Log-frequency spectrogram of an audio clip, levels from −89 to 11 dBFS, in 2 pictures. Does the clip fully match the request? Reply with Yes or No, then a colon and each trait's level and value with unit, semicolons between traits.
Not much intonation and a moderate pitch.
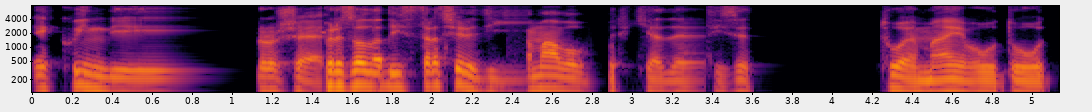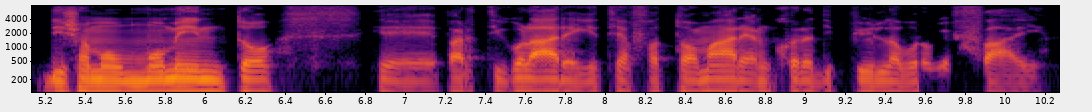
No: narrow, 2.1 semitones; low, 100 Hz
